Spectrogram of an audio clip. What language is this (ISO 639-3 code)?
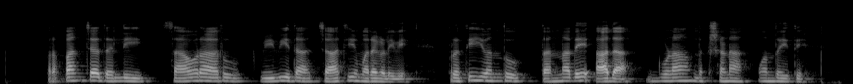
kan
